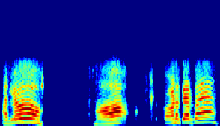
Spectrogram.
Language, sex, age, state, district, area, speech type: Odia, female, 60+, Odisha, Angul, rural, conversation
